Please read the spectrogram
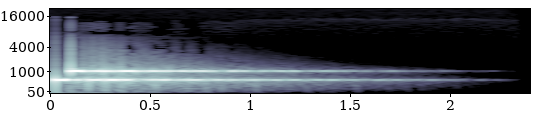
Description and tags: UI Confirmation Alert, B3
Experimenting with the Massive synthesizer, I created some simple synths and played various high pitched notes to emulate a confirmation beep. A dimension expander and delay has been added.
An example of how you might credit is by putting this in the description/credits:
Originally created using the Massive synthesizer and Cubase on 27th September 2017.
